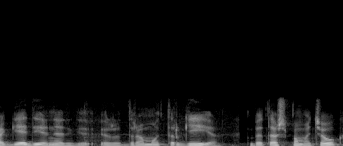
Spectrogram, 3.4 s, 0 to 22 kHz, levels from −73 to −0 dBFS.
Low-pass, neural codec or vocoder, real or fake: 7.2 kHz; none; real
